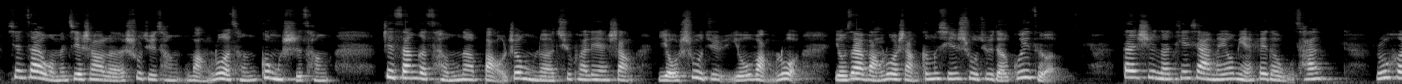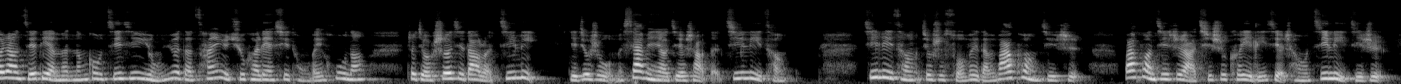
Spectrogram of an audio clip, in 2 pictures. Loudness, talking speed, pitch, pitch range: -17 LUFS, 280 characters per minute, 235 Hz, 205-270 Hz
